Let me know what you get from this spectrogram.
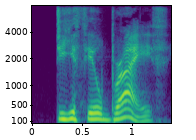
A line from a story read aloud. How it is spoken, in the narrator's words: he said to the startled parents in a gruff, neutral accent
